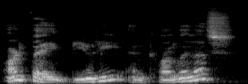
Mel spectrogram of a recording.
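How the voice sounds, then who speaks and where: A man's voice: mid-range voice, big pitch swings, unhurried, a little mellow, a little hiss or hum. A man announcing in old-time radio style, with polished, salesmanlike phrasing.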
